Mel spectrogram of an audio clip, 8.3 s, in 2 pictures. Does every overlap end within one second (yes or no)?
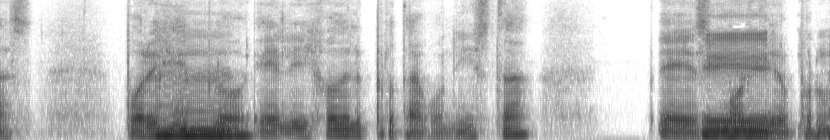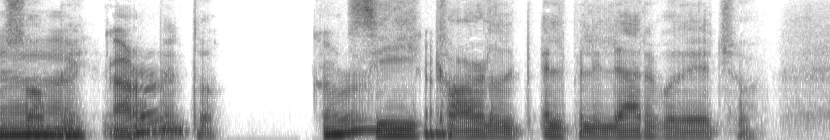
no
